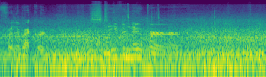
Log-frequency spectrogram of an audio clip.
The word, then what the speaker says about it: Kneuper: Stephen Kneuper. And a silent K on that name. Silent K? Yeah, if you were German out of New Braunfels, it'd be Kneuper.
